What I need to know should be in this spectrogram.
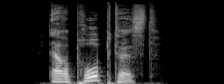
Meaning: inflection of erproben: 1. second-person singular preterite 2. second-person singular subjunctive II
- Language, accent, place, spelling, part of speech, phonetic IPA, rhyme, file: German, Germany, Berlin, erprobtest, verb, [ɛɐ̯ˈpʁoːptəst], -oːptəst, De-erprobtest.ogg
